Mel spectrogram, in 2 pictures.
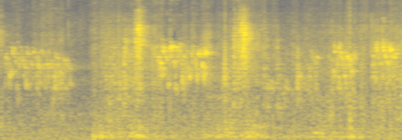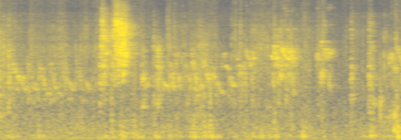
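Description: Pet birds chirping on and off in short, irregular bursts.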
